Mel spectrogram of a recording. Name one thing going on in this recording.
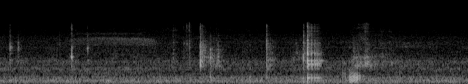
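Hard plastic toys click and knock as they are handled.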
